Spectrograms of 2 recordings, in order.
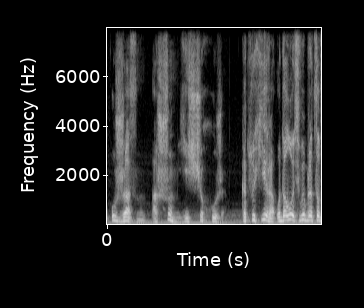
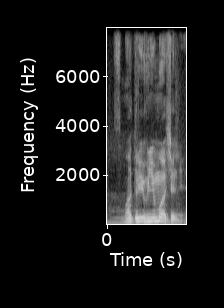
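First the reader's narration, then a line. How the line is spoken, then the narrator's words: Giant's growl. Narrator (Russian): прорычал исполин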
